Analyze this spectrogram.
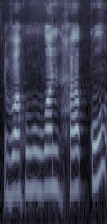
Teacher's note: کاف مشدد ہے، سختی سے پڑھیں گے، اور کاف حروف مستعلیہ میں سے بھی ہے، پورا آواز سے پڑھیں گے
